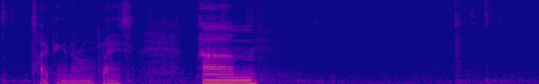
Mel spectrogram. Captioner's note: silence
